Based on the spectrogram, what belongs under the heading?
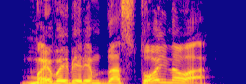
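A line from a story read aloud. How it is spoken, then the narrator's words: Crowd shouting. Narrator (Russian): кричала толпа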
